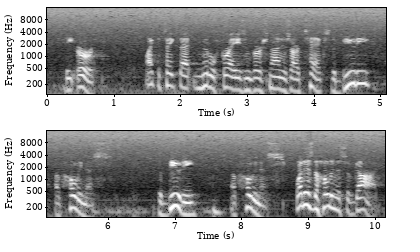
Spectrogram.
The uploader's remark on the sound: Preached at Eureka PBC.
